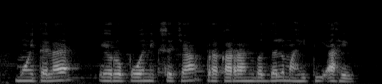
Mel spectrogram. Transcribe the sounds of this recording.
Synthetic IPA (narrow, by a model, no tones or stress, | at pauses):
mojt̪əla | eɾoponiksət͡ɕjapɾəkaɾambəd̪ːəlmaɦit̪iːʔaɦe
